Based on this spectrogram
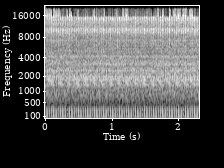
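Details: Generac 3500XL generator, long stored, started with the choke off and burning something off. An even, rapid but rough, unsteady pulse that won't hold and stalls shortly after starting. Owner unsure whether it is running out of fuel.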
